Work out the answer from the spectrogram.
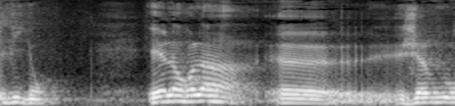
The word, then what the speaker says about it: Villon: euh de même que j'ai souvent dit euh Villon et c'est viillon et alors là euh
